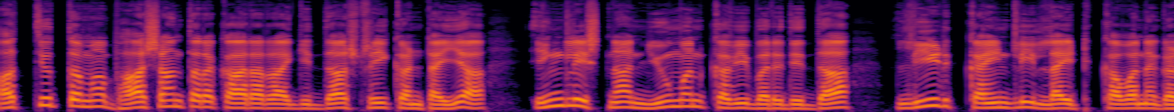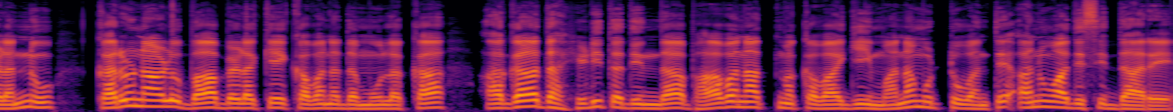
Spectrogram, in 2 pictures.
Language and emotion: Kannada, neutral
